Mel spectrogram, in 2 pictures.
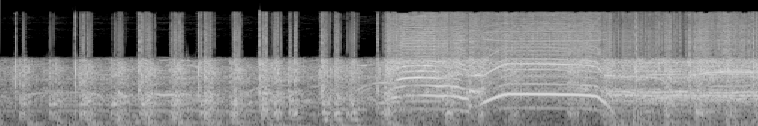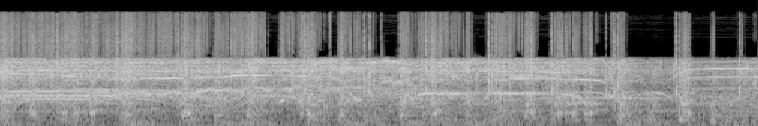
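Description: Marching band playing over drum hits, with a loud brass chord that slides up about three seconds in and is held for about a second before breaking off. Further held notes follow. The crowd in the stands is cheering throughout.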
